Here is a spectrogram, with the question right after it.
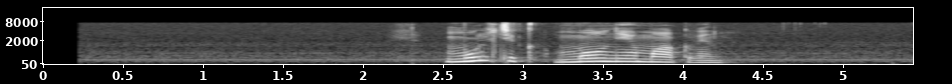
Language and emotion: Russian, neutral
